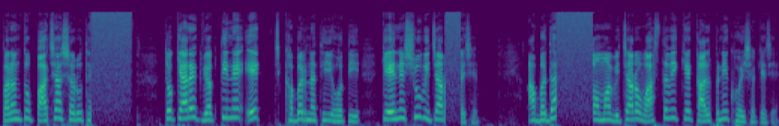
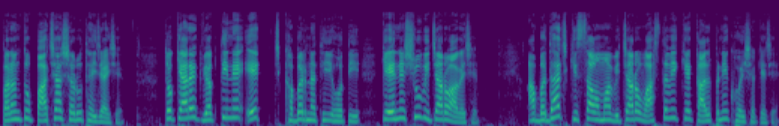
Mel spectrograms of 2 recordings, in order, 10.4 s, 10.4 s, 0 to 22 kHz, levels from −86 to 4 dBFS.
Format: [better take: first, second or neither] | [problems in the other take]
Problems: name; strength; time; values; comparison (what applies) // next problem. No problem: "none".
second | audio cutting out; filled with static; at 1 s for 0.5 s, at 6 s and at 7.5 s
